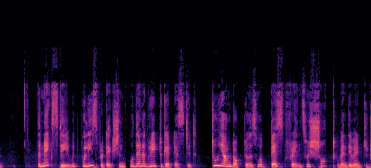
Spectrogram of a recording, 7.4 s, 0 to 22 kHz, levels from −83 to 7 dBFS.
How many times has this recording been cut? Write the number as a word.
two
